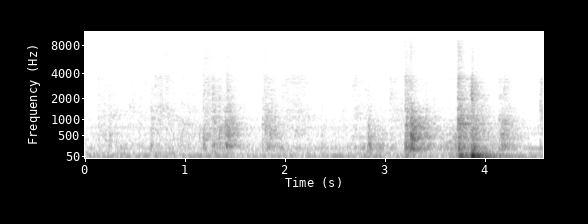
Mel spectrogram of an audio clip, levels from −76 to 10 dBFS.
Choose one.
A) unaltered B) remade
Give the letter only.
A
